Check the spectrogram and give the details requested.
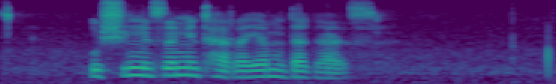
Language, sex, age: Venda, female, 26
